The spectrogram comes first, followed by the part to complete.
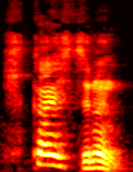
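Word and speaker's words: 控室: 그래서 히카에시츠는 대기실을 히카에시자입니다.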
